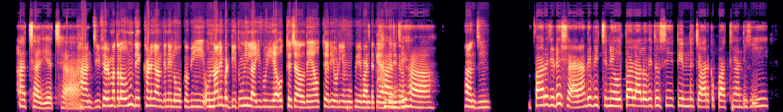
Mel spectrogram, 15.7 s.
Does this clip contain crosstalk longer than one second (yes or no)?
no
